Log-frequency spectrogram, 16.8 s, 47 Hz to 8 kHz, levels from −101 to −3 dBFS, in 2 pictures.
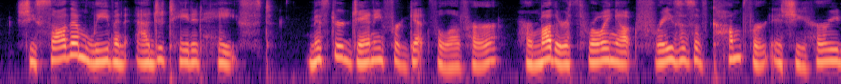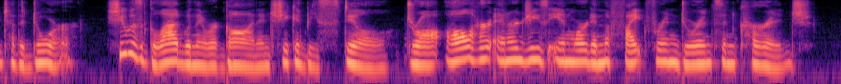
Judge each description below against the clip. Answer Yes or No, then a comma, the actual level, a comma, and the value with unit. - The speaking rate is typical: Yes, average, 175 wpm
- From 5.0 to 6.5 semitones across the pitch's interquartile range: No, average, 3.4 semitones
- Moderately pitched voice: Yes, medium, 175 Hz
